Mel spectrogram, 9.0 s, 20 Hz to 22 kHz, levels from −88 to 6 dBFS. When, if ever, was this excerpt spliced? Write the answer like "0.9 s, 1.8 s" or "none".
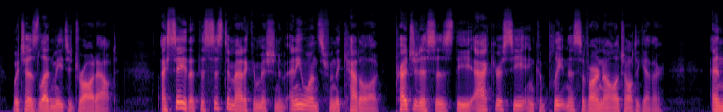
2.3 s, 4.0 s, 4.8 s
